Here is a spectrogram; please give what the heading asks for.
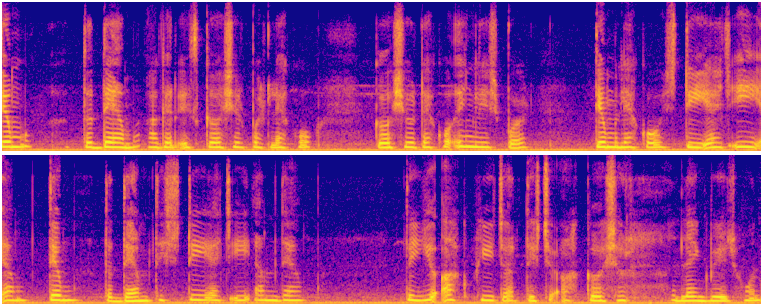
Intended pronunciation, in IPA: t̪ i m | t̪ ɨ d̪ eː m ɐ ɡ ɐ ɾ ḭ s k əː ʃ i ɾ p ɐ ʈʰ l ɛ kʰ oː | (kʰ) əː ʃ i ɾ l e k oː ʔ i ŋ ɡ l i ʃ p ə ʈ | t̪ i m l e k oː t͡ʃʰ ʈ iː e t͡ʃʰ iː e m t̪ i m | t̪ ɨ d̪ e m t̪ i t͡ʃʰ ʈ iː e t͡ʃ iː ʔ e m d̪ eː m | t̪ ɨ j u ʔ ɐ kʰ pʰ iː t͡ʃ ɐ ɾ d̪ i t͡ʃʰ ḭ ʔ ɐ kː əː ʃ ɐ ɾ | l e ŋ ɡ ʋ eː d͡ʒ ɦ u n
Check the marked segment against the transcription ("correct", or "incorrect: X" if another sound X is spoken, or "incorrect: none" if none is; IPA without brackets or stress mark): incorrect: k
